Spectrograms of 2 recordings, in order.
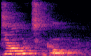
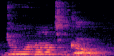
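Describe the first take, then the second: First: Do and not merge into one short syllable. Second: Do and not are said as two full words. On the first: The speaker calls it right. "if you say like that, don't go" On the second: The speaker calls it wrong. "we don't say do not go. It's very long to say"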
